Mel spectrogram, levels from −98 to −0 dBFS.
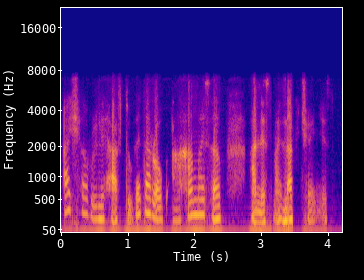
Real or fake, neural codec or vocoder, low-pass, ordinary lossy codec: real; none; 7.2 kHz; Opus, 16 kbps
